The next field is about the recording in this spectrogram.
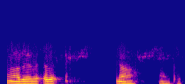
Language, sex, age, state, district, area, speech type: Malayalam, female, 45-60, Kerala, Wayanad, rural, conversation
